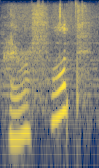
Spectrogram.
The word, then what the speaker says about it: Hierophant: I knew I was saying it wrong, the Hierophant.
